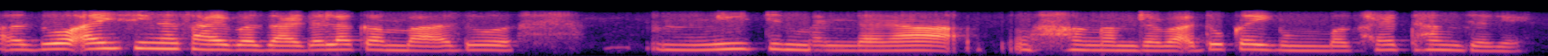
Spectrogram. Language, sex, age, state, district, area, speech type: Manipuri, female, 18-30, Manipur, Bishnupur, rural, conversation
